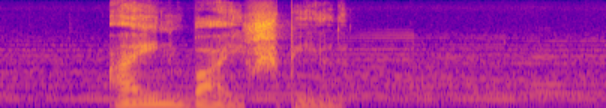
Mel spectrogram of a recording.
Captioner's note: german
